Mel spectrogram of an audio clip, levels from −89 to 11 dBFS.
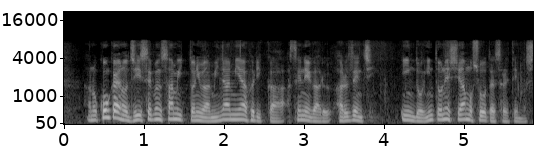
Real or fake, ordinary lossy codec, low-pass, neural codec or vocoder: real; none; none; none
